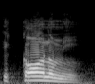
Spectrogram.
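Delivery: eCONomy with a loud, falling CON; stress on second syllable. Shown as a demonstration. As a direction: demonstrate "economy" with weight on CON. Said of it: "just listen".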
